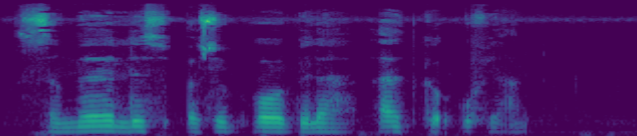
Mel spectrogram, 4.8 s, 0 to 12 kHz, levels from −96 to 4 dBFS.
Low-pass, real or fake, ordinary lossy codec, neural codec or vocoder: 10.8 kHz; real; AAC, 32 kbps; none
